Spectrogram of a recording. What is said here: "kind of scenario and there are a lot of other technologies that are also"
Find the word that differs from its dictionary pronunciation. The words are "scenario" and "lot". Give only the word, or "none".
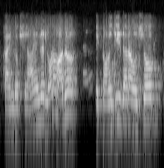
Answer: scenario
